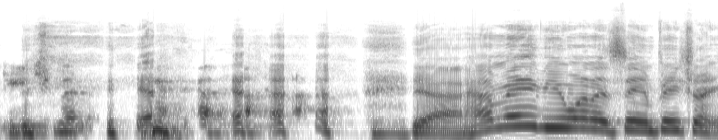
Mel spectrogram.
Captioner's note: laughing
